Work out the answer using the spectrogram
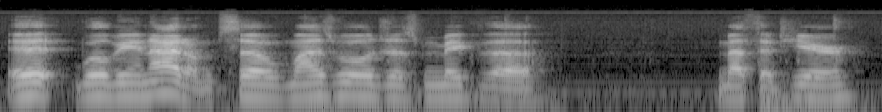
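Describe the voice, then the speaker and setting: A young man talks through a casual coding tutorial at his desk, chatty and quick to correct his own slips. His voice sits at an ordinary middle pitch. Keyboard typing clacks behind him. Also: steady tone, dull audio. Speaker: modding tutorial host.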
